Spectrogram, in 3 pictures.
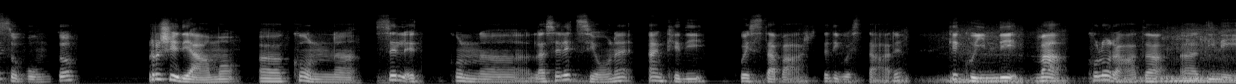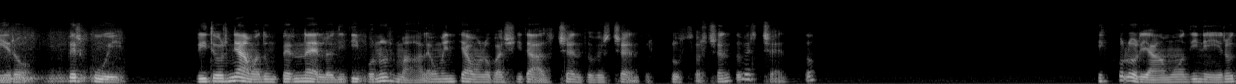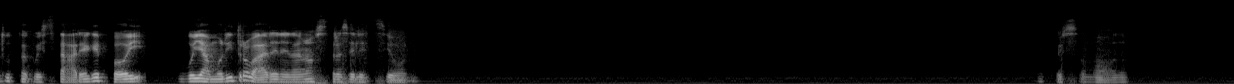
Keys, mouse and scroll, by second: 4.2-17.9 drag, 19.9 right click, 20.8-28.1 drag, 28.1 right click, 28.8-37.0 drag.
